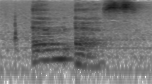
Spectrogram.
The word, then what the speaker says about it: Ms: Jones MS we pronounce this as ms/ms sounds like a Z at the end this a woman can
